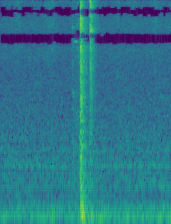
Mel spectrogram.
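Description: A sharp slap of a hand on a person's back about a second in, a quick double strike of percussive massage, over a steady low background rumble.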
